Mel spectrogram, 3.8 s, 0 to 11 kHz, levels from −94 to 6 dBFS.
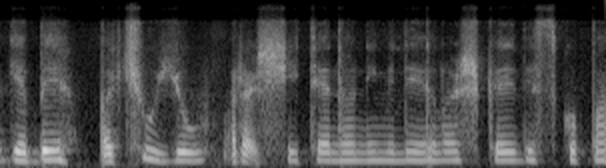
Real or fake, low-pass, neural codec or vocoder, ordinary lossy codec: fake; 7.2 kHz; codec, 16 kHz, 0.9 kbps, LongCat-Audio-Codec; Opus, 32 kbps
